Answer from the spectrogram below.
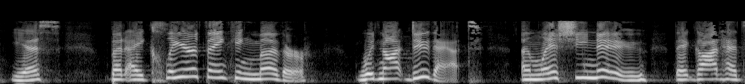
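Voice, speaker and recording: High-voiced woman teaching the Bible. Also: no room sound, highs cut off. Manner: animated, talks straight to listeners with "y'all" and "amen". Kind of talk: Bible lesson.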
